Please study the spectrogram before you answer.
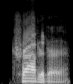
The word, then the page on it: traditor: American English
